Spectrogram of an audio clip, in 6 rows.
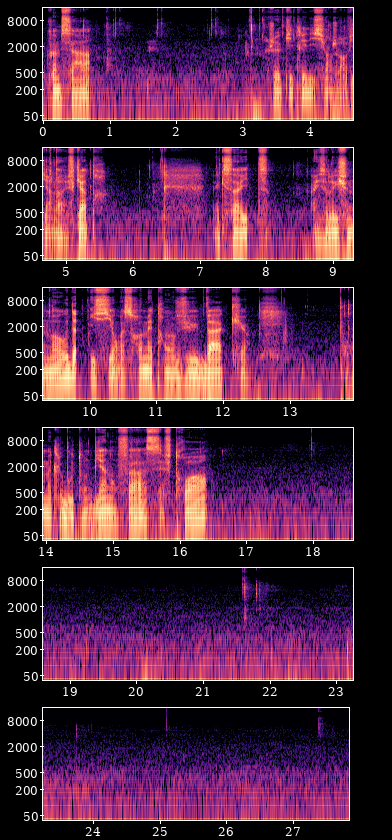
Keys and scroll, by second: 5.4 F4, 15.8 F3, 19.2 F3.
